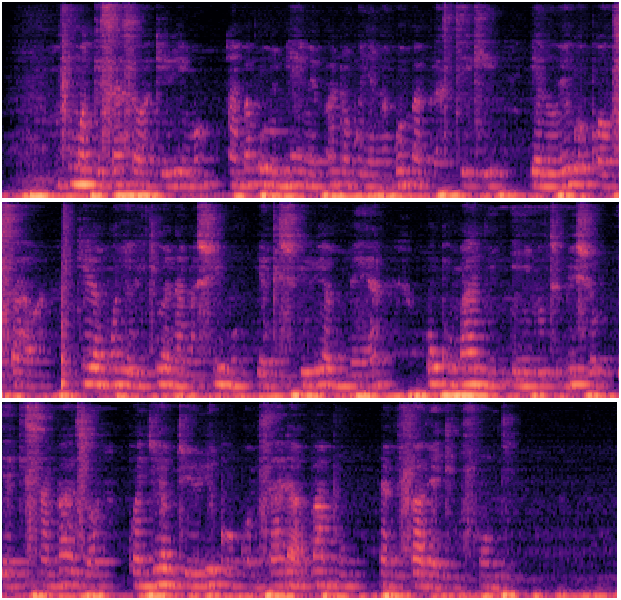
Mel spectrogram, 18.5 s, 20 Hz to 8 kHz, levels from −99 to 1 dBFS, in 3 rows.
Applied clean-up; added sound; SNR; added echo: none; Snare drum; 16 dB; reverberation time 0.4 s.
